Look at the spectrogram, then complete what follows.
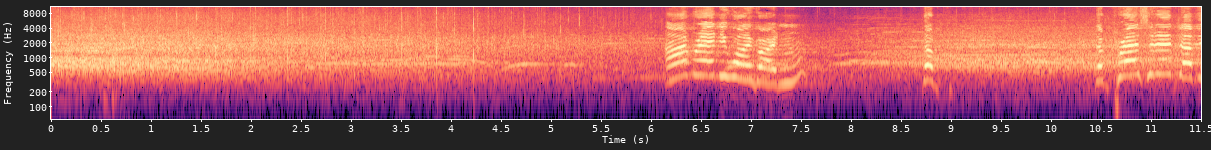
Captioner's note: cheers and applause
